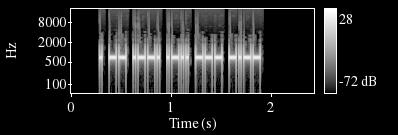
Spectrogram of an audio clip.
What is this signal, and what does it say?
Morse code, heard as a keyed tone, about 52 wpm, 700 Hz. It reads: EMPLOY
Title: ED Suffix - Top 100 Words with Base Words 50wpm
